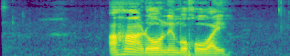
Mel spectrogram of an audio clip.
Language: Guarani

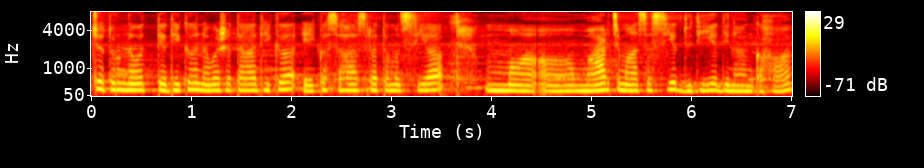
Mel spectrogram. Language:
Sanskrit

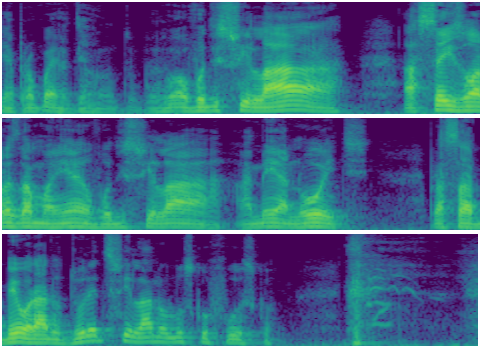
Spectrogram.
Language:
Portuguese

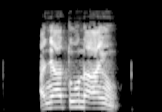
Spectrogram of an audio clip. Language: Sindhi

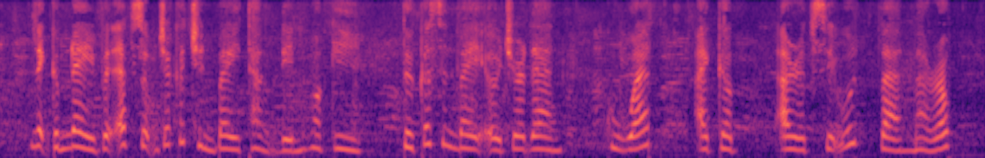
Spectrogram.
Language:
Vietnamese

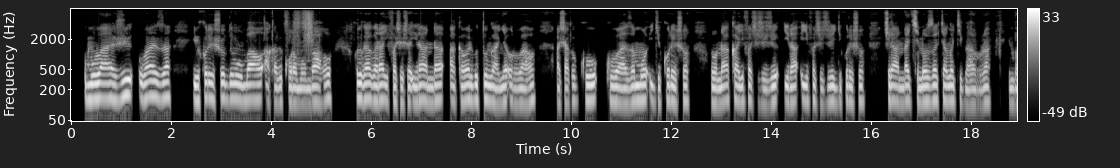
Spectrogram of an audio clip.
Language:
Kinyarwanda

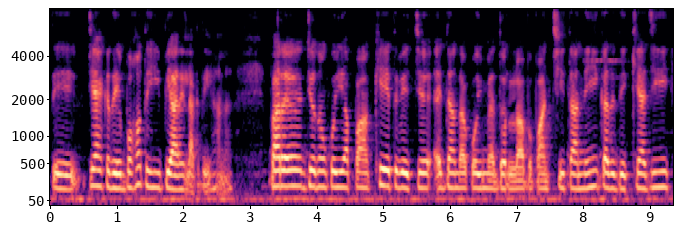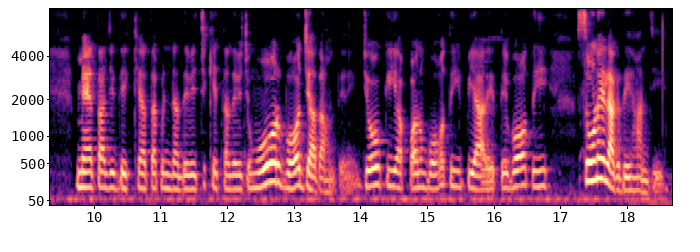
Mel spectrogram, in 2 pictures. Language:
Punjabi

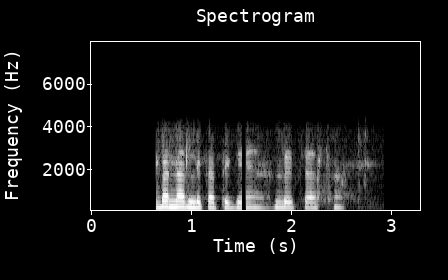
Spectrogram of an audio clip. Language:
Santali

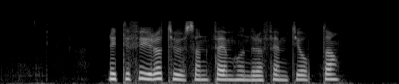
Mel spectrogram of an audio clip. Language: Swedish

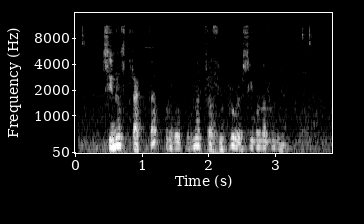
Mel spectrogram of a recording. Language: Catalan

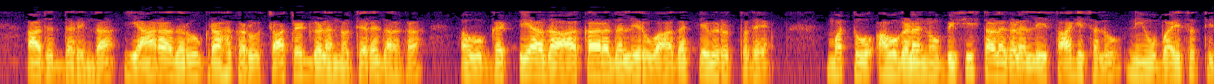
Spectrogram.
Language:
Kannada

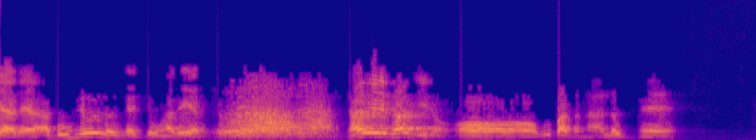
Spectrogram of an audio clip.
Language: Arabic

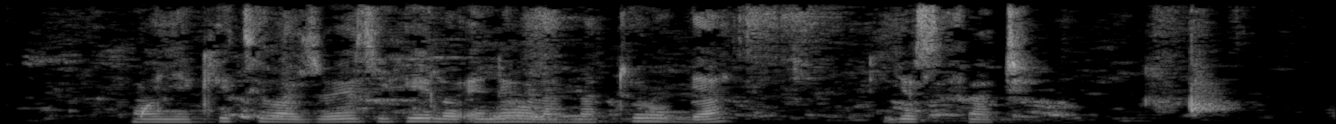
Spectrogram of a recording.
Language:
Swahili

